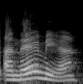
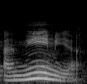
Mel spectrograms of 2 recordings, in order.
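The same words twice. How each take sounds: First: "anemia" with the middle as a short "neh"; mistaken pronunciation. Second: "anemia" with a long "nee" in the middle; corrected pronunciation. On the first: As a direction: say "anemia" as a-NEM-ia, the wrong way. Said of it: "you might look at it and think it's". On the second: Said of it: "but no, we say". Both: Shown as a demonstration.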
